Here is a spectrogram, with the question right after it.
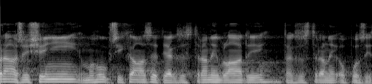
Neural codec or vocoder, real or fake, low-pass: none; real; 7.2 kHz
